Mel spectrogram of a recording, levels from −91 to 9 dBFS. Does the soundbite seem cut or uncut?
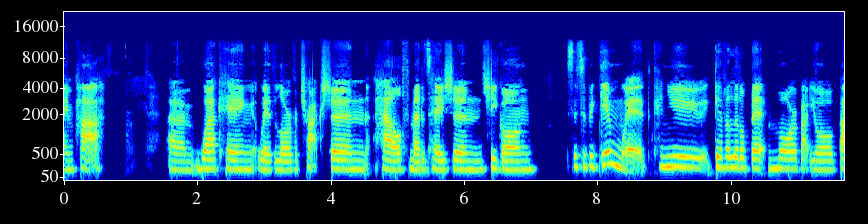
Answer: uncut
